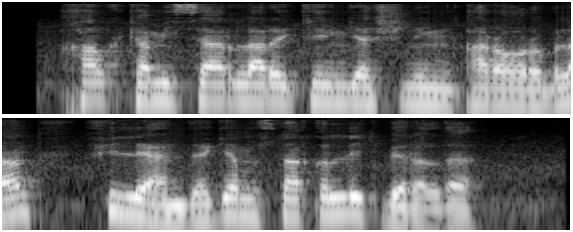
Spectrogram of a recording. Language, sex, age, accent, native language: Uzbek, male, 19-29, Namangan, Uzbek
